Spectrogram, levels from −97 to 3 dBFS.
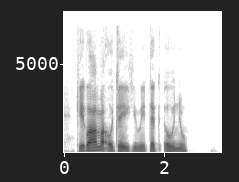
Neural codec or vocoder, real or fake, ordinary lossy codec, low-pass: codec, 16 kHz, 1 kbps, FunCodec, trained on LibriTTS, 50 frames a second; fake; MP3, 64 kbps; 7.2 kHz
